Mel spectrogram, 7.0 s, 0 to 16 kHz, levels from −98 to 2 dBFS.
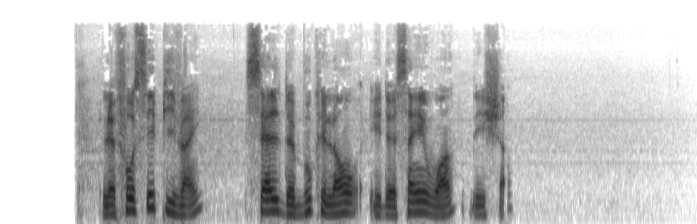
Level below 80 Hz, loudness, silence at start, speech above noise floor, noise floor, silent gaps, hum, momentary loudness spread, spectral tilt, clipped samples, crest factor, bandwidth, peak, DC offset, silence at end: -54 dBFS; -17 LUFS; 0.8 s; 52 dB; -69 dBFS; none; none; 10 LU; -4 dB/octave; under 0.1%; 18 dB; 11.5 kHz; 0 dBFS; under 0.1%; 1.85 s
